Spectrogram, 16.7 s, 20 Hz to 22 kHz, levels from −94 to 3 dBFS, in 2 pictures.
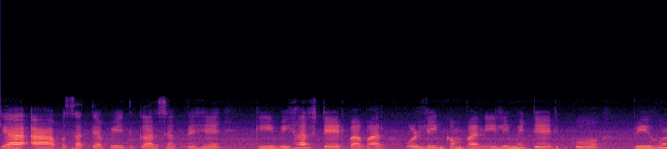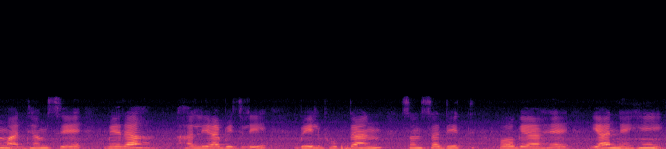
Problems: constant background noise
